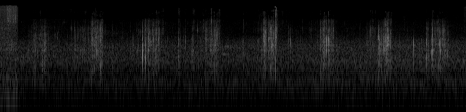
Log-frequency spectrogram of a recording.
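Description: footsteps walking

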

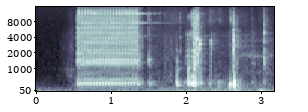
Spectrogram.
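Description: telephone ringing

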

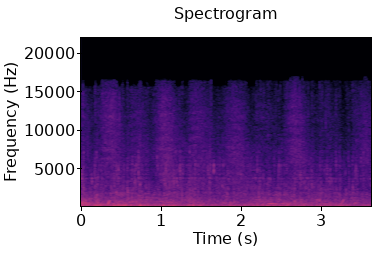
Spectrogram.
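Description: fountain splashing

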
